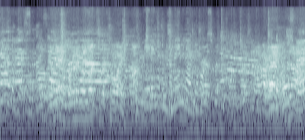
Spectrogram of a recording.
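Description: Several people talking at once: indistinct overlapping chatter, with no single voice clear.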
